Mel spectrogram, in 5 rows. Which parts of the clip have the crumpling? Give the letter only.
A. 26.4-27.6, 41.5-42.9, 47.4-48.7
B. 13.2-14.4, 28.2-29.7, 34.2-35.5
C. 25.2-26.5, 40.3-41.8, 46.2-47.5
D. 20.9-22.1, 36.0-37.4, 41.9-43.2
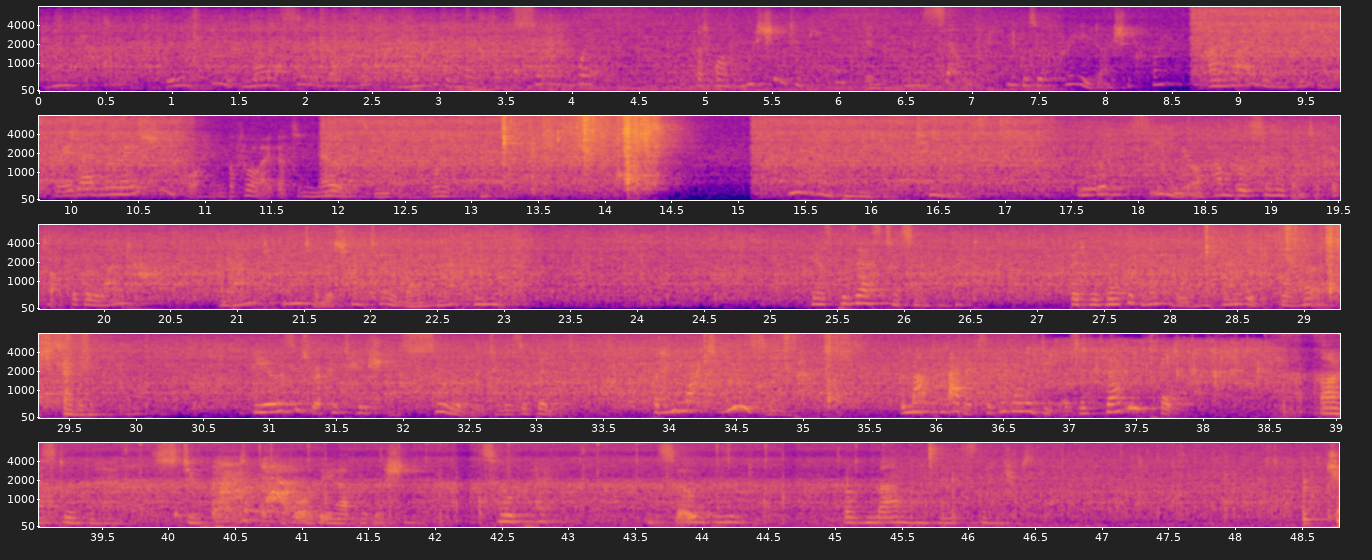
B.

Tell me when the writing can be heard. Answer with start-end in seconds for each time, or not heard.
not heard.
